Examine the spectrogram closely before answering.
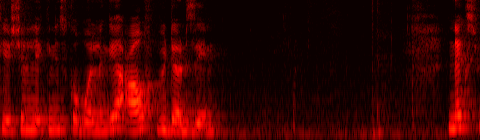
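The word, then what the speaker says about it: Auf Wiedersehen: you again या बाय को हम बोलते हैं आफ विडर जन ऑफ विडर जन क्या बोलेंगे आफ विडर जन हां मुश्किल लग सकती है प्रोनाउंस एशन लेकिन इसको बोलेंगे ऑफ विडर जन नेक्स्ट वी हैव इ सी यू टुमारो सी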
